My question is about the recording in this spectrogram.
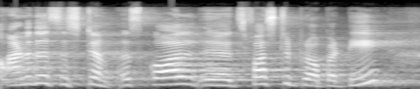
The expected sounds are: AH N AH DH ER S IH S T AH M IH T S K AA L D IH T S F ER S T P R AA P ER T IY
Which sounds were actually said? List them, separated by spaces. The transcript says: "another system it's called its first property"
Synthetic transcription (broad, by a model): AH N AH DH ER S IH S T AH M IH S K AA L IH T S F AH S T P R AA P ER T IY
